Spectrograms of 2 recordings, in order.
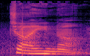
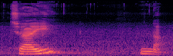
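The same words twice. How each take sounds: First: Said in the usual way. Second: "China" in two beats, rising on "Chai", pause, then "na"; split into syllables. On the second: Shown as a demonstration. Teacher counting syllables for students, "China" split in two with a pause. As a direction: break "China" apart, lifting the first syllable. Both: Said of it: "Two syllables are there".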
